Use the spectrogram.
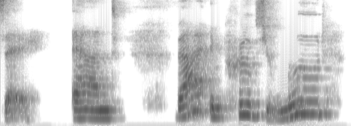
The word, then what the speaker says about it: Tse: there's one called say it's actually spelled TS e but it's pronounced say and that improves your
